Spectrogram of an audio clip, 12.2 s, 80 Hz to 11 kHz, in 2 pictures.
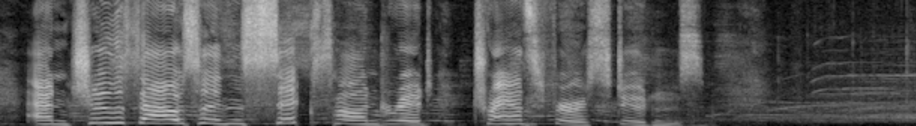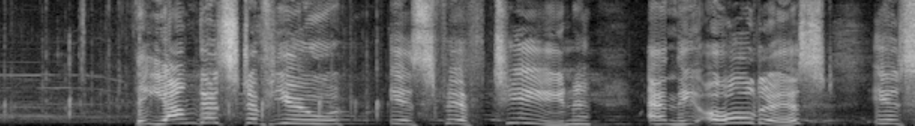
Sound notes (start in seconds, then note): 5.1 audience applauding and cheering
